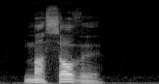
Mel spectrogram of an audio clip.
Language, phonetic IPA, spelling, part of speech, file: Polish, [maˈsɔvɨ], masowy, adjective, Pl-masowy.ogg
